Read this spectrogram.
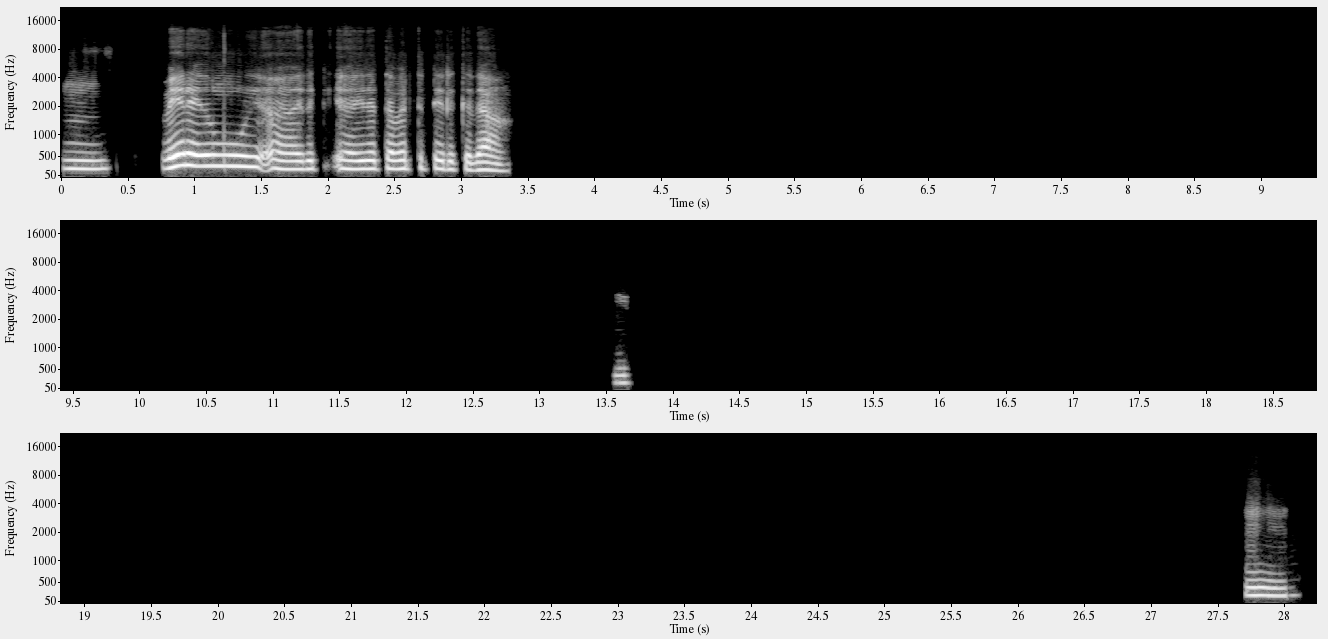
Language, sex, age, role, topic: Tamil, female, 35-39, host, குறைந்த பட்ஜெட்டில் வீட்டில் உங்கள் தனிப்பட்ட ஓய்விடத்தை அழகாகவும் வசதியாகவும் எப்படி அமைக்கலாம்?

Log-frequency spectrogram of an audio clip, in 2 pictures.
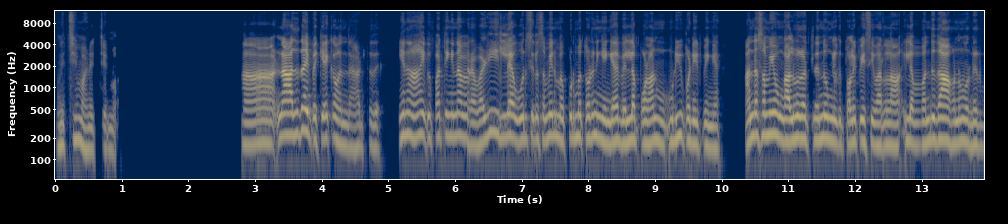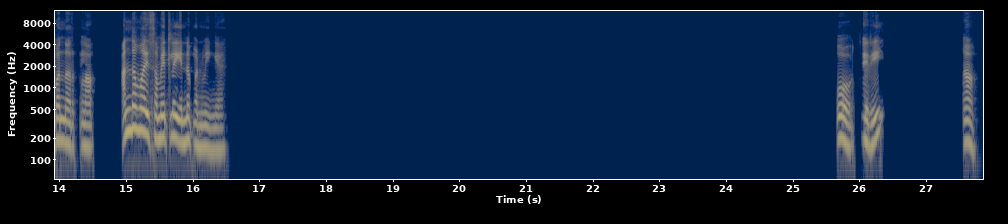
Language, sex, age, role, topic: Tamil, female, 40-44, host, குடும்பம், வேலை, கலை ஆகியவற்றை எவ்வாறு சமநிலைப்படுத்துகிறீர்கள்?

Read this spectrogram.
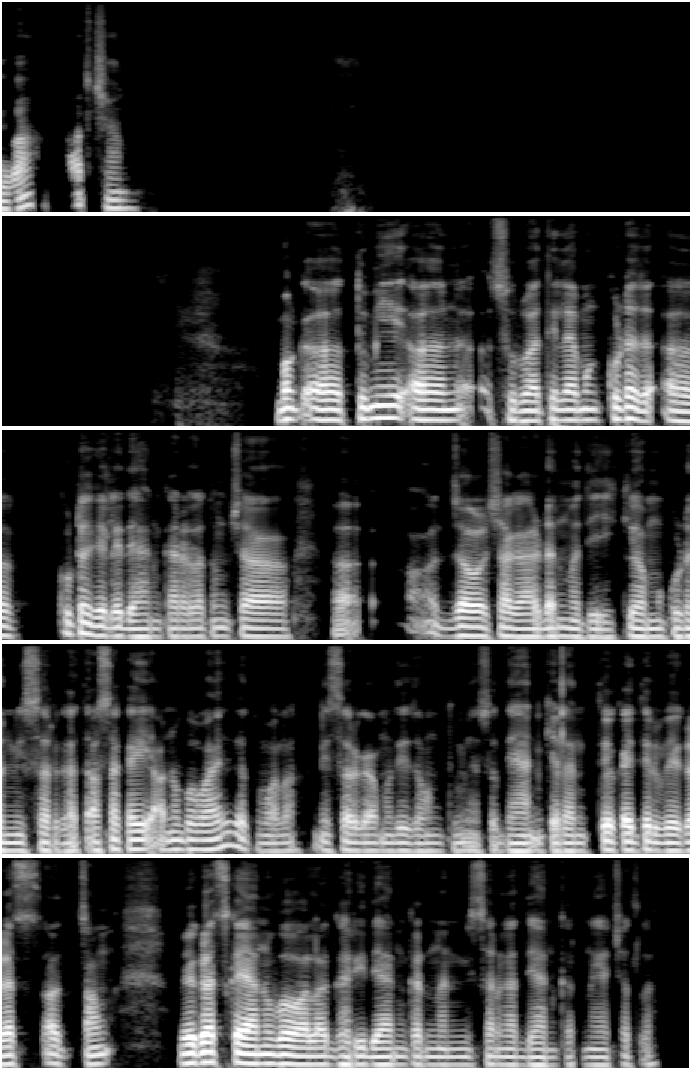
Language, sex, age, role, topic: Marathi, male, 35-39, host, तुम्ही निसर्गात ध्यानाची सुरुवात कशी करता?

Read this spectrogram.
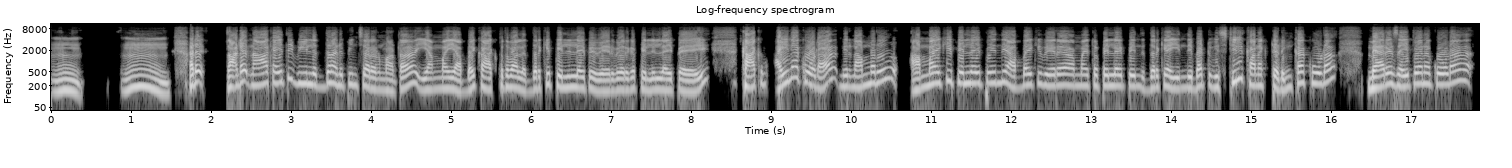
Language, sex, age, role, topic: Telugu, male, 25-29, guest, కొత్తగా పరిచయమైన వాళ్లతో మీరు స్నేహాన్ని ఎలా పెంచుకుంటారు?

